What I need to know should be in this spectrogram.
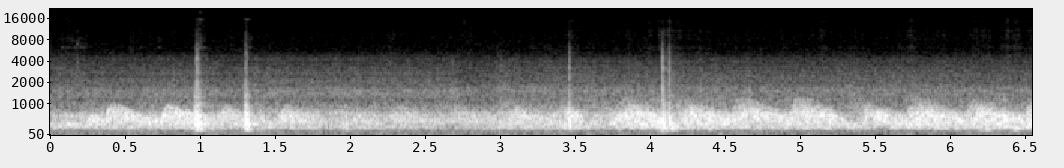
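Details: Fetal heartbeat on Doppler in a pregnant woman carrying a girl who kicks a lot: fast whooshing pulsing, roughly 150–180 a minute, with a few sharp bumps from movement.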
